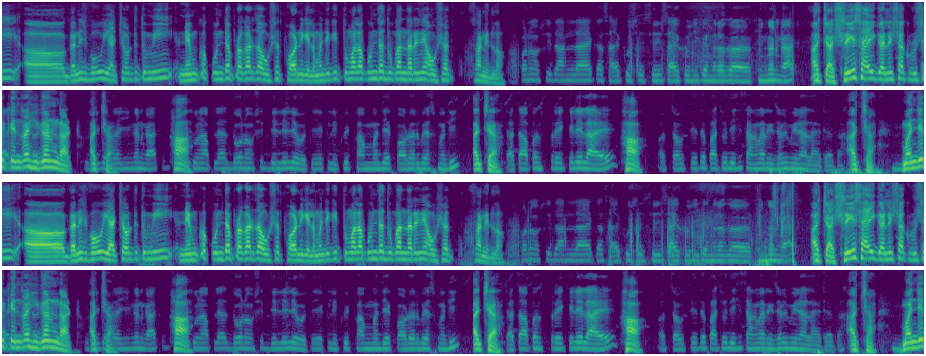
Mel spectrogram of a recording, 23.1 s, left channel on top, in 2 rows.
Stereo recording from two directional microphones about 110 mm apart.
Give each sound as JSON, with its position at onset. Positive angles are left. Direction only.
{"t": 0.0, "sound": "speech", "side_deg": 25}
{"t": 1.7, "sound": "speech", "side_deg": 30}
{"t": 2.4, "sound": "speech", "side_deg": 20}
{"t": 10.1, "sound": "speech", "side_deg": -5}
{"t": 12.9, "sound": "speech", "side_deg": -15}
{"t": 13.7, "sound": "speech", "side_deg": 0}
{"t": 13.9, "sound": "speech", "side_deg": -15}
{"t": 17.4, "sound": "speech", "side_deg": -5}
{"t": 17.8, "sound": "speech", "side_deg": -20}
{"t": 19.3, "sound": "speech", "side_deg": 0}
{"t": 19.9, "sound": "speech", "side_deg": -10}
{"t": 22.0, "sound": "speech", "side_deg": 5}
